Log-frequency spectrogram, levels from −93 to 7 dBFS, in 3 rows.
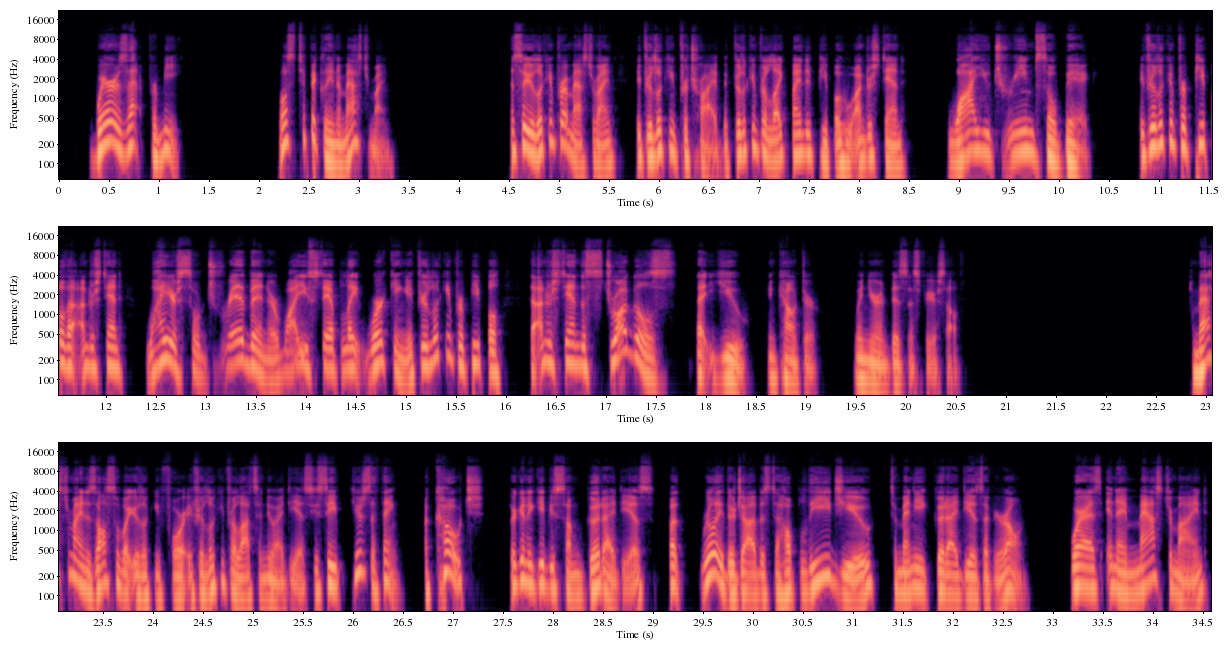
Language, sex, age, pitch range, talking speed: English, male, 40-59, 100-150 Hz, 215 wpm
